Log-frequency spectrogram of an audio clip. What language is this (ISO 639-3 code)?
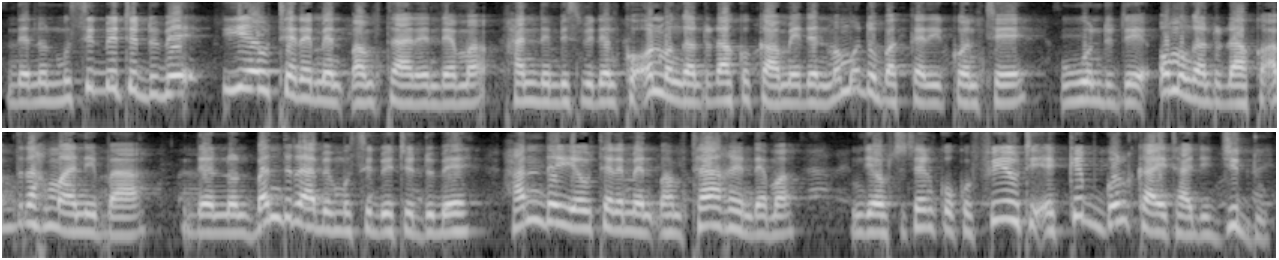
ful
